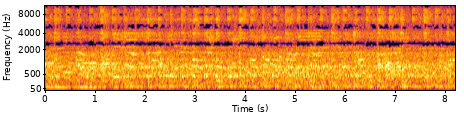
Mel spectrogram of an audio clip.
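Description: Music playing in a football stadium over a steady din of crowd noise.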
